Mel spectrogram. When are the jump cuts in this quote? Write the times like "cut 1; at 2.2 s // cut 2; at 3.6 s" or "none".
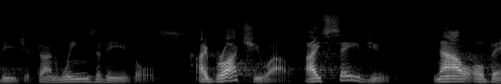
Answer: cut 1; at 1.9 s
